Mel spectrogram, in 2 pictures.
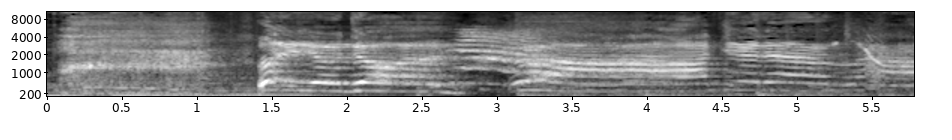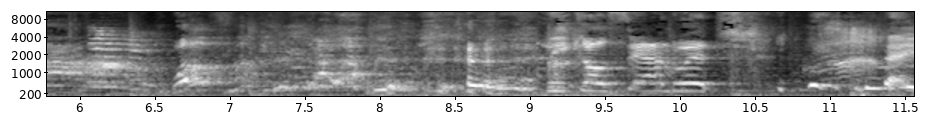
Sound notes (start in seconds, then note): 0.0 growls; 8.5 all laughing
